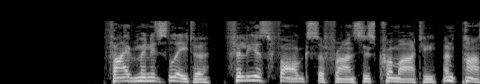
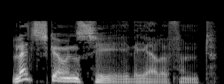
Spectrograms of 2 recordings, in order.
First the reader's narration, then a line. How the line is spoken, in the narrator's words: replied Mr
